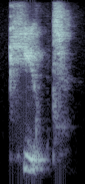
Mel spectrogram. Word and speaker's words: cute: And what I like to do when I have a silent E word or a sneaky E word is put a line through the sneaky E so I remember the E stays silent. And the U says it's long sound.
